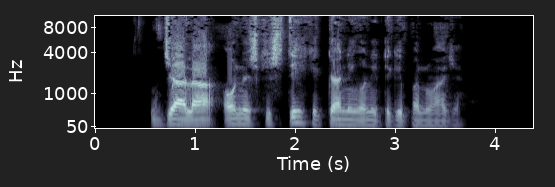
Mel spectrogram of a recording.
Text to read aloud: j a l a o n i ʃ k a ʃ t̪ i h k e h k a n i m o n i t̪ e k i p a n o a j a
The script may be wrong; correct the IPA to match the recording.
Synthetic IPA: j a l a o n e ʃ k i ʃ t̪ i h k e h k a n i ŋ o n i t̪ e k i p a n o a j a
